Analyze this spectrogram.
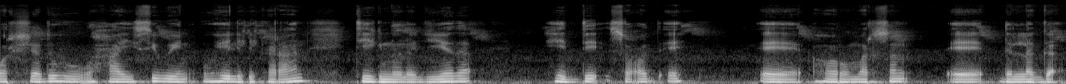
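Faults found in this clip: Repeated frames, 2.49–2.60 s. Stutter in speech: a 116 ms block plays twice. Probable component: encoder output or packet path resending compressed frames, likely a run of five. Adds 116 ms to the clip.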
